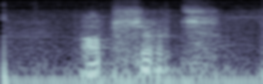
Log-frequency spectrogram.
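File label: "absurd", Dutch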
